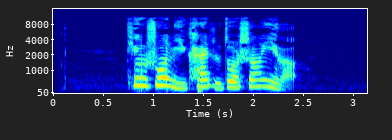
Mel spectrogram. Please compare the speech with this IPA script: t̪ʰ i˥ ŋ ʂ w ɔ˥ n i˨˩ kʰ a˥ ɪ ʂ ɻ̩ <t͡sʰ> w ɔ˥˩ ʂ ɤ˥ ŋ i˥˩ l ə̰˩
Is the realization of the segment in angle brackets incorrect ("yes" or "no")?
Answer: yes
